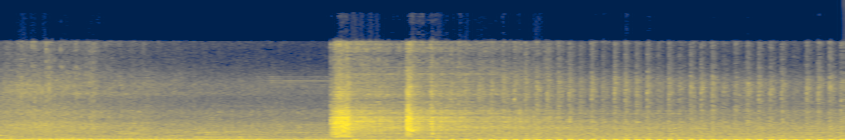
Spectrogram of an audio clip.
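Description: Yamaha Fino scooter starting after a pulser coil check: a short cranking burst, then the small engine catches and settles into a steady, fast, close idle putter.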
